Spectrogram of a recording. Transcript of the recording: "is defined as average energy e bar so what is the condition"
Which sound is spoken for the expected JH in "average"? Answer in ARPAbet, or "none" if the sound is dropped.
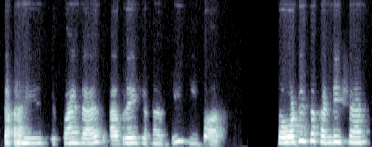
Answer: SH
